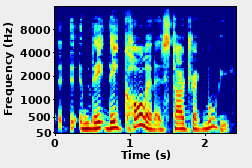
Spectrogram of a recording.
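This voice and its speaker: A woman in her fifties hosting a casual film discussion, speaking haltingly and often repeating words as she goes. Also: deep voice, lively intonation, vocal fry, darkish tone, slightly rough, no echo, studio quality. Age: 50s. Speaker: podcast host.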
